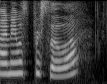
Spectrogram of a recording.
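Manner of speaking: very high, fake polite customer-service voice. Retelling talking to a man's coworker: fake customer service voice. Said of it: "What kind of voice is that?".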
